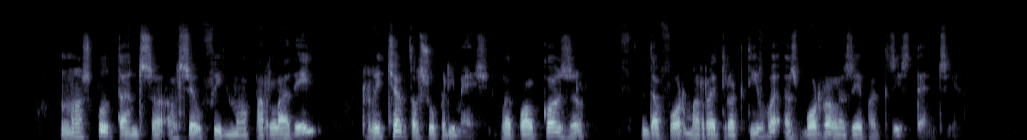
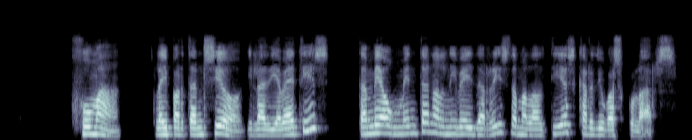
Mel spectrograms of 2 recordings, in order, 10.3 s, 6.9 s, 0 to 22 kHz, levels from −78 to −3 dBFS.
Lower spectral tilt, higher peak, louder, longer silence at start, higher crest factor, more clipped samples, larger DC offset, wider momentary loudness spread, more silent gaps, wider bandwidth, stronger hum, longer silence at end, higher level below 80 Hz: about the same, -5.5 dB/octave vs -5.5 dB/octave; second, -10 dBFS vs -2 dBFS; second, -30 LUFS vs -18 LUFS; second, 0.6 s vs 0.75 s; about the same, 20 dB vs 16 dB; neither; neither; first, 13 LU vs 7 LU; second, none vs 1.23-1.50 s, 3.45-3.59 s; first, 11.5 kHz vs 7.8 kHz; neither; first, 0.8 s vs 0.2 s; about the same, -60 dBFS vs -62 dBFS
